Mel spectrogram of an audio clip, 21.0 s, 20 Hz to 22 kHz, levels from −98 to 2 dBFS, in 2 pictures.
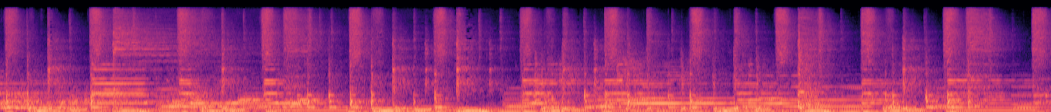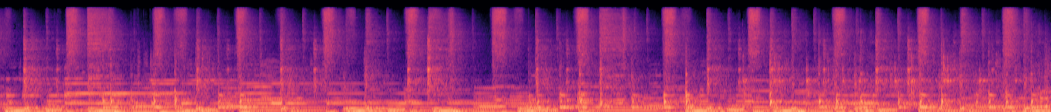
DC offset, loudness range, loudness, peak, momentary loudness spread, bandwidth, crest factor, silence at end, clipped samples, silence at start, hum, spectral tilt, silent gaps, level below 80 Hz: under 0.1%; 2 LU; -23 LUFS; -6 dBFS; 4 LU; 16.5 kHz; 16 dB; 0 s; under 0.1%; 0 s; none; -5.5 dB/octave; none; -28 dBFS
